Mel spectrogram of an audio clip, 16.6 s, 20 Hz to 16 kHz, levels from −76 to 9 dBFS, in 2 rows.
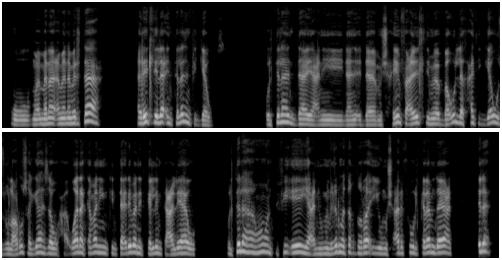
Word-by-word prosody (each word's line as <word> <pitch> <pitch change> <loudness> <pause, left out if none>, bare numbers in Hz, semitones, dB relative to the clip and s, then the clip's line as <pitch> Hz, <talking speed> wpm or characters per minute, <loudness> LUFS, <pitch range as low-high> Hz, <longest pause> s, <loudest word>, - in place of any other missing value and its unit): و 130 -2 -4
ما 140 +1 -2
أنا 160 -1 +2
ما 155 +1 +2
أنا 160 - +2
مرتاح. 180 +4 +2 0.6
قالت 190 +5 +5
لي: 185 - +8
"لأ 195 -1 +5
أنت 165 -2 -7
لازم 200 0 +1
تتجوّز." 125 -5 -7 0.7
قُلت 135 +7 -3
لها: 200 +1 +4
"ده 150 -5 -1
يعني 130 -1 -1
ده 125 +1 -3
ده 130 0 -1
مش 125 0 -5
هينفع." 185 -3 +1
قالت 170 +5 +2
لي: - - -2
"ما 150 0 +1
باقول 145 +9 -2
لك 170 -4 +2
هتتجوّز 170 -1 -3
والعروسة 155 +5 -3
جاهزة 170 +1 -1
و 150 -2 -4 0.2
وأنا 185 +3 +4
كمان 185 +3 -2
يمكن 165 -4 -6
تقريبًا 175 +4 +3
اتكلّمت 160 +1 -3
عليها 165 +4 +3
و" 145 -3 -1 0.5
قُلت 155 +7 -6
لها: 220 -3 +5
"يا 190 - -1
ماما 200 +3 -2
أنتِ 175 -4 -8
في 170 +7 -10
إيه؟ 190 0 +2
يعني 150 -1 0
ومن 155 0 -3
غير 195 +6 0
ما 190 - +2
تاخدي 175 -4 -5
رأيي،" 170 -1 0
ومش 155 -2 -4
عارف 170 +2 -3
إيه 185 - -3
والكلام 175 +3 0
ده 180 - +5
يعني." 185 -3 +3 0.4
قُلت 215 - +6
لها 220 -3 0
165 Hz, 205 wpm, -23 LUFS, 145-185 Hz, 0.7 s, لي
